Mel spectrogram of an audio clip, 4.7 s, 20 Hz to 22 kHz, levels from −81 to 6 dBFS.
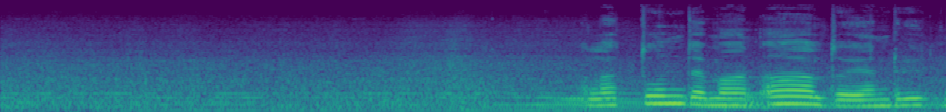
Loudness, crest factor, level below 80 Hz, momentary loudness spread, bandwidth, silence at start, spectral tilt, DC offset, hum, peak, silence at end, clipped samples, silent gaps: -18 LUFS; 18 dB; -46 dBFS; 18 LU; 17.5 kHz; 0 s; -6.5 dB/octave; under 0.1%; none; -4 dBFS; 0 s; under 0.1%; none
